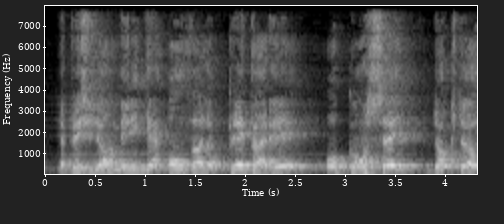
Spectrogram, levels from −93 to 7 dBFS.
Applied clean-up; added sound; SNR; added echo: neural separator model SepFormer DNS4.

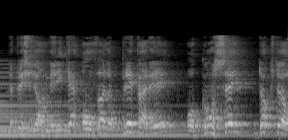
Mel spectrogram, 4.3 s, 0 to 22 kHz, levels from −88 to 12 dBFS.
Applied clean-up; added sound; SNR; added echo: none; Electric guitar / Strum; 11 dB; reverberation time 0.8 s.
